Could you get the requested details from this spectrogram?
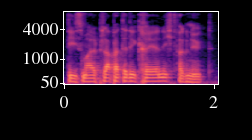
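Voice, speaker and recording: A man reading a children's fantasy novel aloud as an audiobook, in calm, even storytelling narration. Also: on the low side, normal speed. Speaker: audiobook reader.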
